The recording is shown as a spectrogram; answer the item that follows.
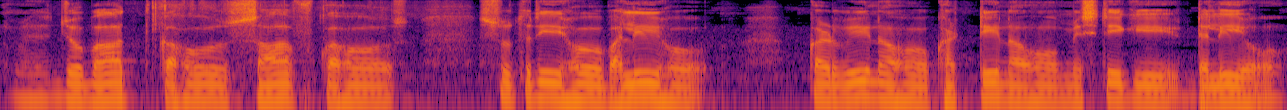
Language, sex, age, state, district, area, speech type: Urdu, male, 18-30, Delhi, Central Delhi, urban, spontaneous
